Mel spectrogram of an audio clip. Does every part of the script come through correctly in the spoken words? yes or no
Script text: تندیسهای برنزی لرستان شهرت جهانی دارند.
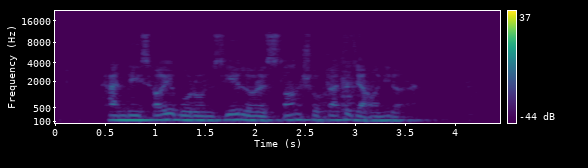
yes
